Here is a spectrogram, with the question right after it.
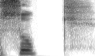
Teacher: নুসুক এখানে একটু বাতাস আপনারা শুনতে পাচ্ছেন এই বাতাসের আওয়াজটা কিন্তু থাকতে হবে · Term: কাফ সাকিন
